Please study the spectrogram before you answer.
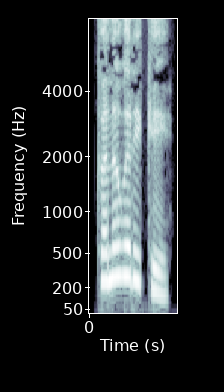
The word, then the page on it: ಕನವರಿಕೆ: kanavarike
